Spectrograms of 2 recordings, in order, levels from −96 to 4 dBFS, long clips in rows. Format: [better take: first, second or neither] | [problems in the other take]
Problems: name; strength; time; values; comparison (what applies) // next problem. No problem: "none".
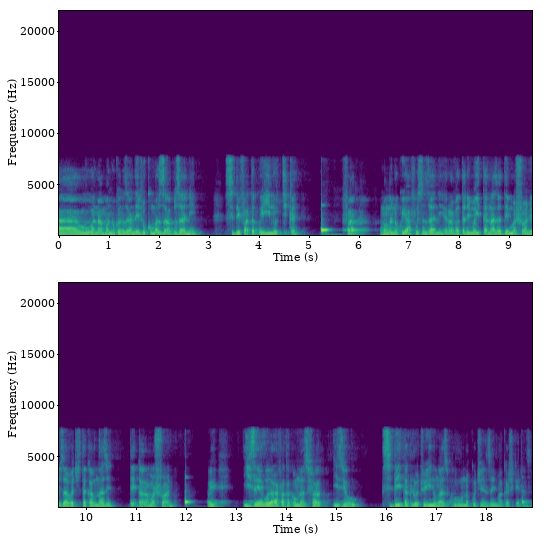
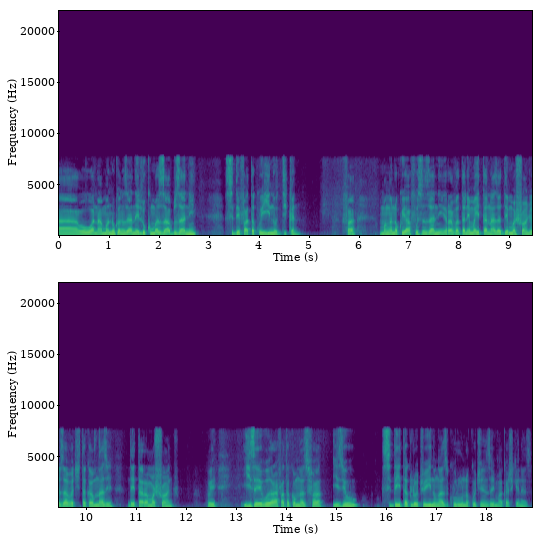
second | noise reduction (neural mask model DeepFilterNet 3)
